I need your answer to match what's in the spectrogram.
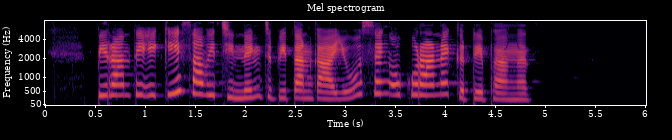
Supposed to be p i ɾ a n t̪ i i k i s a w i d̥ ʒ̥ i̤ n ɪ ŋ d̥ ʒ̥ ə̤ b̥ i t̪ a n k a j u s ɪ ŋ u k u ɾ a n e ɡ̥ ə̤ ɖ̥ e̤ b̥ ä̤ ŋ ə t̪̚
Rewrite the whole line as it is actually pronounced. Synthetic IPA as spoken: p i ɾ a n t̪ i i k i s a w i d̥ ʒ̥ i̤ n ɪ ŋ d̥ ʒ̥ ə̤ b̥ i t̪ a n k a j u s ɪ ŋ u k u ɾ a n e ɡ̥ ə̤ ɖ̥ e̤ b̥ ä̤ ŋ ə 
